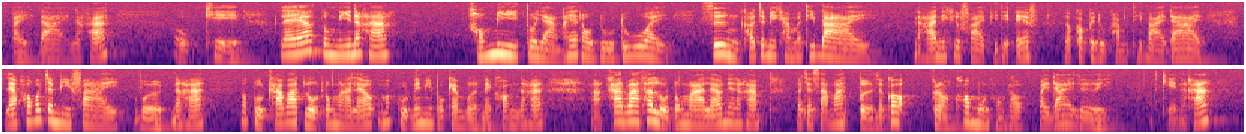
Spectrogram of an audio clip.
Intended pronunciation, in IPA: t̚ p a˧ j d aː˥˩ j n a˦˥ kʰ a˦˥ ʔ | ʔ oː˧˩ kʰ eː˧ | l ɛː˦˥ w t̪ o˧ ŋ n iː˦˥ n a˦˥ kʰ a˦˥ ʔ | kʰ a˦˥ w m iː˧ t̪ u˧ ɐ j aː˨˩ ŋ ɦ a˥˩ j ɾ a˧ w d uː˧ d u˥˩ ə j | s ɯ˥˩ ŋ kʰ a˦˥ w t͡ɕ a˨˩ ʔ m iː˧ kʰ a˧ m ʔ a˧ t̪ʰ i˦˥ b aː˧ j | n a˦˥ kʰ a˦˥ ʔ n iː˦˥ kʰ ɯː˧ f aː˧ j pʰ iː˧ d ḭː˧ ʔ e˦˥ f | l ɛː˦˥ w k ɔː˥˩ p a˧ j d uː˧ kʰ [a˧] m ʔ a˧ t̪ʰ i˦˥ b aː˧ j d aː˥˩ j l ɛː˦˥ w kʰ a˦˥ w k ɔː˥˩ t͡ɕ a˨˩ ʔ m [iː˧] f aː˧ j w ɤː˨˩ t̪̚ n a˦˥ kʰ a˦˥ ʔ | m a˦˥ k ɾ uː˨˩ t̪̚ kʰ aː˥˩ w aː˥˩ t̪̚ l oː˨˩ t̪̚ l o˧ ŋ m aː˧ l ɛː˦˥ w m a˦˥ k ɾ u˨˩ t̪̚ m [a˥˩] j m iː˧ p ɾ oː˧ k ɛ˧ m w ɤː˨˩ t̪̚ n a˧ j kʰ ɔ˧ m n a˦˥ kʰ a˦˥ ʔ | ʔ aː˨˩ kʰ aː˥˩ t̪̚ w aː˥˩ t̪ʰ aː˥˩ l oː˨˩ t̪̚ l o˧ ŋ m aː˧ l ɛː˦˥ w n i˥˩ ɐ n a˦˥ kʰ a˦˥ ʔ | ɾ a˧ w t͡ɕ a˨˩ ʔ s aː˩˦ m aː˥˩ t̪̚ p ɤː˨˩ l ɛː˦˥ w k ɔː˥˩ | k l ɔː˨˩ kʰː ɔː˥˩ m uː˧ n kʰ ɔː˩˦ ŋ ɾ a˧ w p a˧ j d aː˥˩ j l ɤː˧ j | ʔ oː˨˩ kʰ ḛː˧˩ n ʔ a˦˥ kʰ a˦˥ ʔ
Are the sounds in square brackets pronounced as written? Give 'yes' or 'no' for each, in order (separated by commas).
yes, yes, yes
